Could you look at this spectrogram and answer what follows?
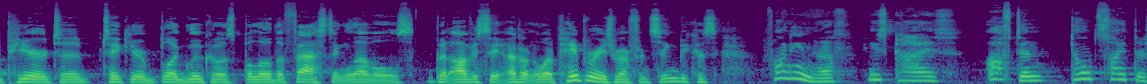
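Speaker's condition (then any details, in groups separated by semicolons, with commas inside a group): No condition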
